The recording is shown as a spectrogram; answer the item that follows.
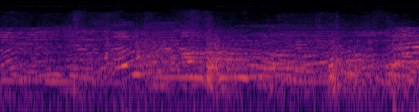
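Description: Overlapping chatter of several children's high voices, with no single speaker standing out.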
